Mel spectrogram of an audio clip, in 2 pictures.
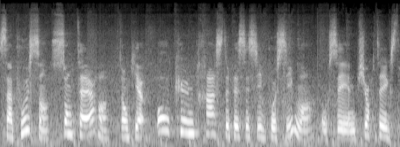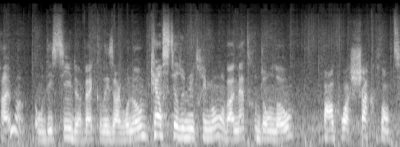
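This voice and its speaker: A woman with an English accent, fairly high in pitch, at a moderate pace, with very wide pitch swings and music in the background. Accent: English-speaking accent in French. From English-speaking country. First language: English (speaking French). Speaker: skincare brand founder. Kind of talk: interview.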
